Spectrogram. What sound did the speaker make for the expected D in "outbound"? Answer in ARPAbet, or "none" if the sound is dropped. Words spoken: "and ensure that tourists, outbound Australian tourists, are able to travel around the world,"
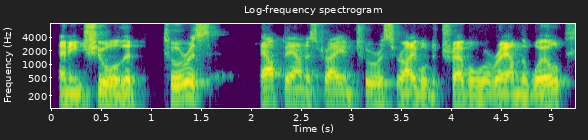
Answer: none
